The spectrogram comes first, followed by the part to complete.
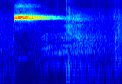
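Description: A referee's whistle blown once, a shrill blast about a second long starting a quarter of a second in and trailing off, then a basketball bouncing on the court floor.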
